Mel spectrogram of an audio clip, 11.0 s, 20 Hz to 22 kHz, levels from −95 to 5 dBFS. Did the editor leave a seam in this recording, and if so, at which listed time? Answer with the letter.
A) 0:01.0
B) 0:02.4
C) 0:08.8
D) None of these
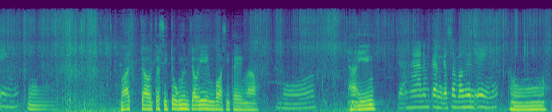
A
